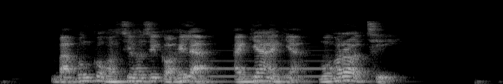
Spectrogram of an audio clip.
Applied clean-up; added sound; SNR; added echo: none; Wind instrument, woodwind instrument; 15 dB; reverberation time 0.2 s.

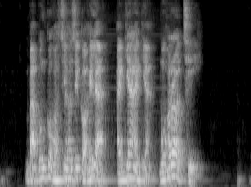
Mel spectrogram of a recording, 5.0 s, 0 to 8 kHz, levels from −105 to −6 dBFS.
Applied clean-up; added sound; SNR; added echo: neural separator model SepFormer DNS4.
